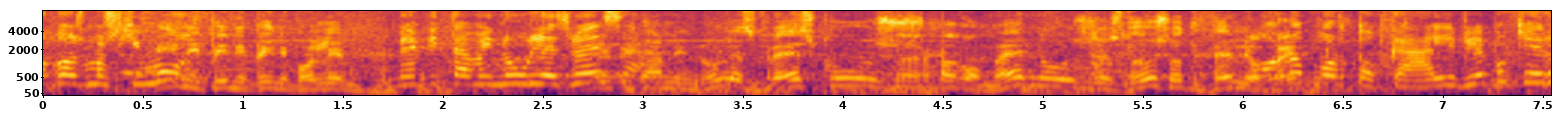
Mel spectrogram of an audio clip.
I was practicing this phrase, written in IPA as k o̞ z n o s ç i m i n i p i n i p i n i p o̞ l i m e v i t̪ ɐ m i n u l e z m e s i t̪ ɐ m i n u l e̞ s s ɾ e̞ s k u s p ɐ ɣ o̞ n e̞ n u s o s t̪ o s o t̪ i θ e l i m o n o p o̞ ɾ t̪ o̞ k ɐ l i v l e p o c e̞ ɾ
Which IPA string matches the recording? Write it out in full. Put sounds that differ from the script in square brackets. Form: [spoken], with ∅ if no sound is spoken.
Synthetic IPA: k o̞ z [m] o s ç i m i n i p i n i p i n i p o̞ l i m e v i t̪ ɐ m i n u l e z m e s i t̪ ɐ m i n u l e̞ s [f] ɾ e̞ s k u s p ɐ ɣ o̞ [m] e̞ n u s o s t̪ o s o t̪ i θ e l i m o n o p o̞ ɾ t̪ o̞ k ɐ l i v l e p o c e̞ ɾ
